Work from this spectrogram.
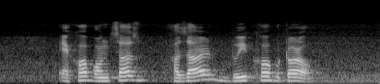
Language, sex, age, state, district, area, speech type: Assamese, male, 18-30, Assam, Lakhimpur, rural, read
